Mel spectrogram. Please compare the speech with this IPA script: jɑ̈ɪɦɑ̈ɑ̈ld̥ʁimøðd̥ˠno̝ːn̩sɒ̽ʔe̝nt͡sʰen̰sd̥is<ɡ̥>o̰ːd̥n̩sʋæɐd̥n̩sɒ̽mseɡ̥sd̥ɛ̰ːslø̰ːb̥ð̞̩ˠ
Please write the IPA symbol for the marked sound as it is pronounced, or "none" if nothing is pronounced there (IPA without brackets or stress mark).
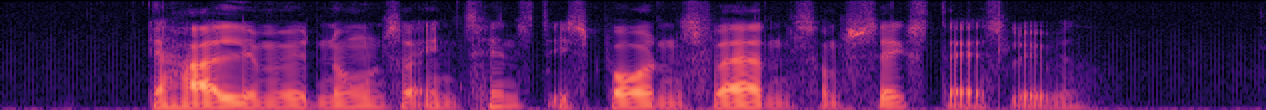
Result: b̥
